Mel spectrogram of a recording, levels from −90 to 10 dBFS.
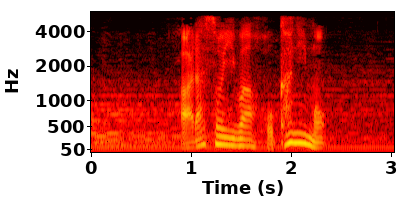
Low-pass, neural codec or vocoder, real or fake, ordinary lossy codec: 5.4 kHz; none; real; MP3, 32 kbps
